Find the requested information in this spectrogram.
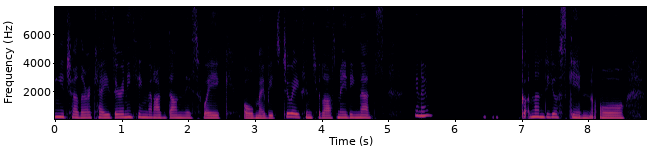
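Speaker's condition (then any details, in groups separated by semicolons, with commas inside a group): No condition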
